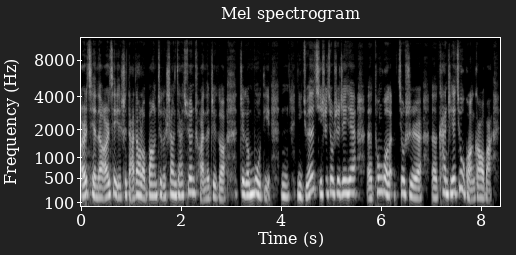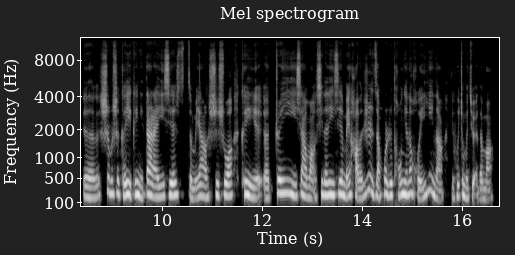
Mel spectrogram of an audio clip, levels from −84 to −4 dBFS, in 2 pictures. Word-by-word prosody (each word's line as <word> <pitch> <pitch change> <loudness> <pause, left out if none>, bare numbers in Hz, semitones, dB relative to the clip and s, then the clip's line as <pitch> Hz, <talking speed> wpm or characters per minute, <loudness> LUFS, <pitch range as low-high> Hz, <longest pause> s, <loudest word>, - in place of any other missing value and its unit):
而 190 +5 +5
且 225 -5 +2
呢， 170 0 0
而 175 +4 +2
且 225 +1 +1
也 180 - 0
是 210 +3 -1
达 215 - -2
到 220 - +4
了 175 -4 +2
帮 195 +1 0
这 215 - -2
个 185 - -2
商 210 -1 +2
家 205 0 +1
宣 240 +3 0
传 145 -11 -5
的 165 - -3
这 190 +2 -2
个 155 -3 -2 0.3
这 225 - +3
个 205 - +3
目 220 -1 +5
的。 175 -5 -9 0.2
嗯， 190 -2 -2
你 200 -4 0
觉 185 +4 0
得 265 - +3
其 255 - -2
实 230 - -5
就 245 +1 +1
是 235 0 +1
这 230 +1 +3
些， 240 +1 +2 0.2
呃， 165 - -1
通 255 +9 -4
过 215 -5 +3
就 235 0 +2
是， 175 -7 +1 0.2
呃， 165 -1 -2
看 235 +6 +1
这 230 - +1
些 245 - +5
旧 300 +5 -2
广 150 - -2
告 170 -1 0
吧， 140 - -4 0.2
呃， 170 +2 -2
是 260 - -3
不 230 - +1
是 230 0 0
可 200 -2 -1
以 210 -1 +5
给 220 - 0
你 205 -5 +5
带 220 -2 +4
来 175 -2 0
一 180 +2 -2
些 205 0 +3 0.2
怎 160 - -2
么 155 - -5
样， 180 -1 -3
是 205 - -1
说 200 0 +1
可 225 - 0
以， 175 -6 +3
呃， 160 - -2
追 235 +10 +1
忆 235 -2 +2
一 190 - -2
下 210 -1 0
往 165 -2 -4
昔 215 +5 0
的 210 - +4
那 210 0 +5
些 225 +2 +2
美 200 -1 +2
好 215 - -1
的 155 - -2
日 240 - -3
子， 210 -1 -1
或 230 +2 -1
者 205 - +1
是 205 - +3
童 205 +2 -1
年 215 - +4
的 230 - 0
回 220 -9 -2
忆 230 - -3
呢？ 210 - -2
你 165 - -11
会 190 +2 -4
这 210 - 0
么 165 - -1
觉 - - -3
得 150 0 -6
吗？ 145 +3 -7
205 Hz, 345 characters per minute, -23 LUFS, 175-225 Hz, 0.3 s, 而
